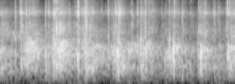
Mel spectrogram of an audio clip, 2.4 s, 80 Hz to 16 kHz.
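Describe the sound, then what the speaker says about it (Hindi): Loud applause from a crowd at the outdoor naming ceremony for Dr. B.R. Ambedkar Way at 6101 Broadway in Woodside, New York, a dense burst of many hands clapping continuously. "जोरदार तालियां।"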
